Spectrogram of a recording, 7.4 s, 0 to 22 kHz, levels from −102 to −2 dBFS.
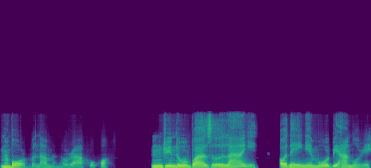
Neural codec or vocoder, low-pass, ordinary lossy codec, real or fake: codec, 16 kHz, 0.5 kbps, X-Codec, HuBERT features, trained on LibriSpeech; 7.2 kHz; none; fake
